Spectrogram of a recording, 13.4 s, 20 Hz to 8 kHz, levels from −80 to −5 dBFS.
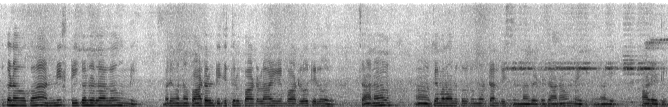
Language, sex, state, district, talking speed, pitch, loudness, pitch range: Telugu, male, Telangana, Nalgonda, 110 wpm, 165 Hz, -16 LUFS, 150-175 Hz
